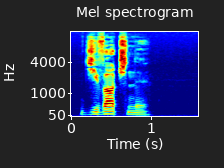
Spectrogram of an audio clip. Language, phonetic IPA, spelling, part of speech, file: Polish, [d͡ʑiˈvat͡ʃnɨ], dziwaczny, adjective, Pl-dziwaczny.ogg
